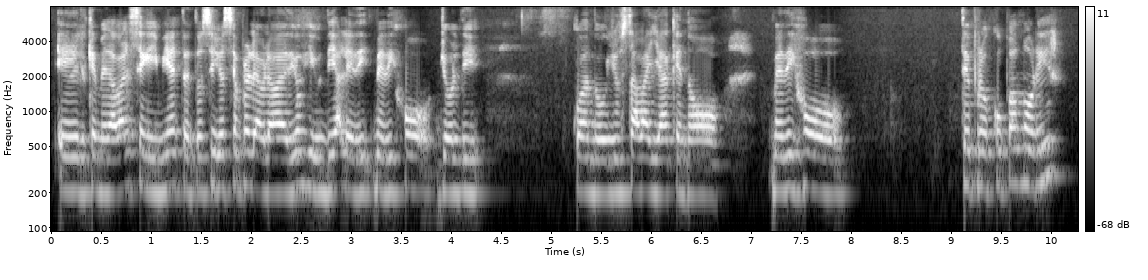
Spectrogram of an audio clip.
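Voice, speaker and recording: A woman's voice: mid-range voice, level tone, moderate pace, darkish tone. A middle-aged woman pastor, a podcast guest, telling her personal faith testimony earnestly and acting out the dialogue as she goes. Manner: earnest storytelling, reenacts dialogue.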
